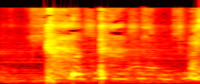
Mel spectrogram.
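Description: A child's short, breathy outburst about half a second in, muffled by a hand held over the mouth, followed by brief low voice sounds.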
